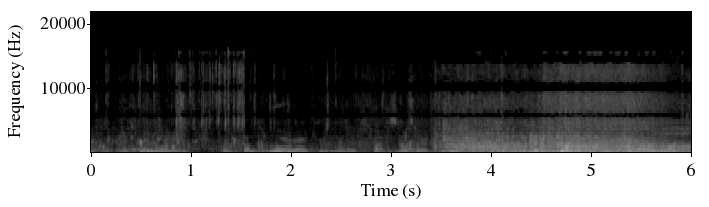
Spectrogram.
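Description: African elephant drinking through its trunk: from about three and a half seconds in, a rising, gurgling rush of water that sounds just like a toilet being flushed.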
